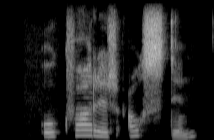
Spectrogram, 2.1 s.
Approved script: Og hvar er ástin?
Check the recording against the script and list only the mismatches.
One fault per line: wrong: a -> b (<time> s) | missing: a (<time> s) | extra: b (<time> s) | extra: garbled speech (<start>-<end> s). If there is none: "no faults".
no faults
